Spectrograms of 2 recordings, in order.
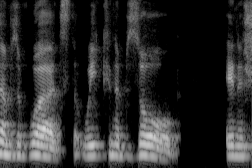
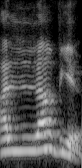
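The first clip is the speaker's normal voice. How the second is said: grand, full-energy, pitched-up declaration; 5 semitones higher, 3 dB louder than usual. Giving a note on the final line, showing a big, bigger delivery. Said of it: "I would have made it bigger because it's the final statement".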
